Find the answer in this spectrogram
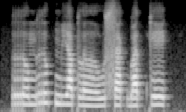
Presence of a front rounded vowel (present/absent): absent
